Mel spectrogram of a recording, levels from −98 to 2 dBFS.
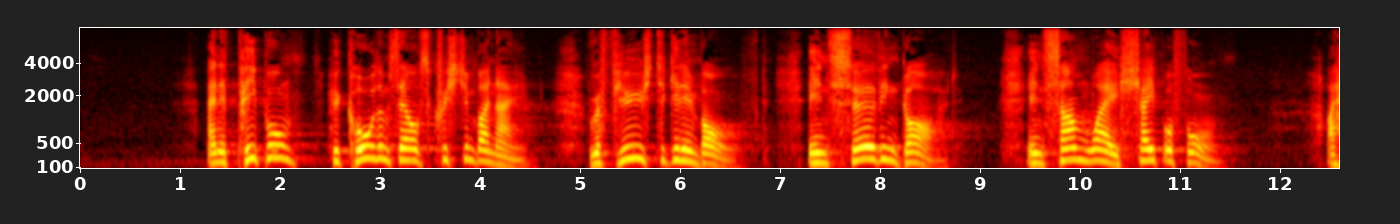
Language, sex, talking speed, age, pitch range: English, male, 110 wpm, 50-69, 125-180 Hz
